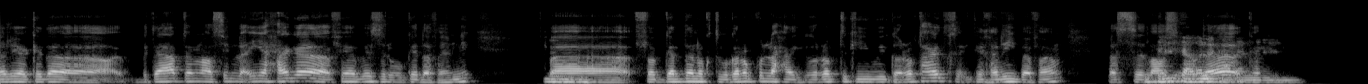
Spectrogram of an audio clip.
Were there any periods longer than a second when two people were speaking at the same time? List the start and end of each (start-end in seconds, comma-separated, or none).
11.4-12.9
